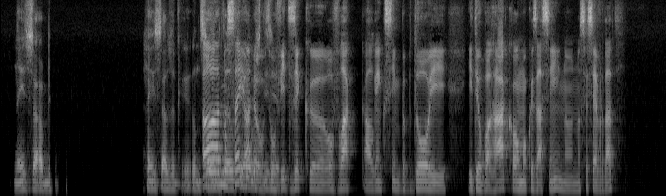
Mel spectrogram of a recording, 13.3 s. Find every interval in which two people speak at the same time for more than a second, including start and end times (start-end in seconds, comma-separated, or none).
4.0-5.6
